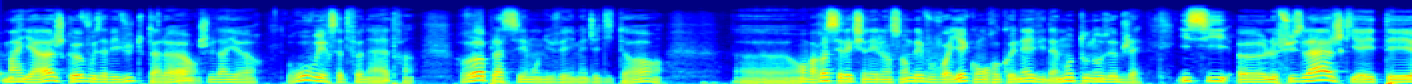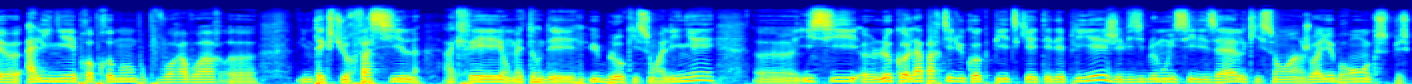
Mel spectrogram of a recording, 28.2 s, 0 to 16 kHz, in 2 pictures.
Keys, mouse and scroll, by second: 2.7 click, 6.8 click, 7.5 a, 7.9 a, 10.7 scroll down 9, 11.0 a.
